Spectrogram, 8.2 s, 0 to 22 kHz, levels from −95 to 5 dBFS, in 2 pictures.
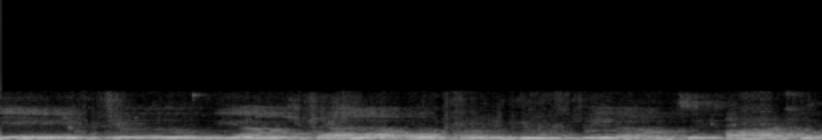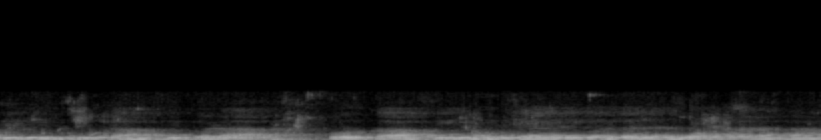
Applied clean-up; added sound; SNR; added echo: neural separator model SepFormer DNS4.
